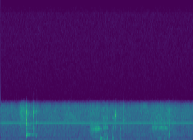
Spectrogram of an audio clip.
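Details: Infant hiccups while looking at a small mirror: a few short, sharp catching sounds, irregularly spaced, in a quiet room.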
